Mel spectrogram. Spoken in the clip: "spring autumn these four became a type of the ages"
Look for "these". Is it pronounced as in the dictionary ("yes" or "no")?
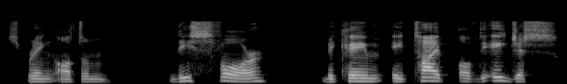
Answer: no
